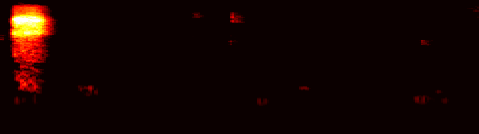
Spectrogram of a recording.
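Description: Baby macaque giving one short, loud, breathy cry right at the start, followed by a few faint clicks and rustles.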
